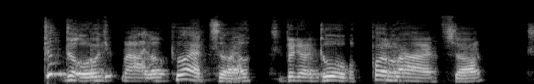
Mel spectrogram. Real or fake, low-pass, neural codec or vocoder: fake; 9.9 kHz; codec, 44.1 kHz, 1.7 kbps, Pupu-Codec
